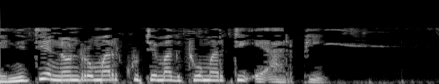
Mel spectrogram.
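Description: Across the whole recording the speech sounds dull and watery, with a swirling, warbling texture and nothing audible above 5.6 kHz, so s sounds lose their crispness and consonant attacks blur. This is heavy damage, most likely from MP3 compression at a very low bitrate, which fits roughly 16 kbps: the encoder cuts off the treble at a fixed frequency and drops weak frequency lines that flicker on and off between frames.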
